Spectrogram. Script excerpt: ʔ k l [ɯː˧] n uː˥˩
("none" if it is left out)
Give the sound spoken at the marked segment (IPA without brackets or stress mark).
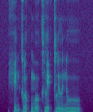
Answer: ɯː˧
